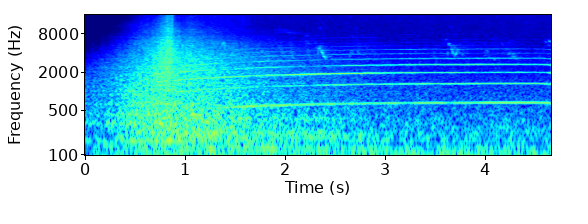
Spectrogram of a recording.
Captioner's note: siren wailing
